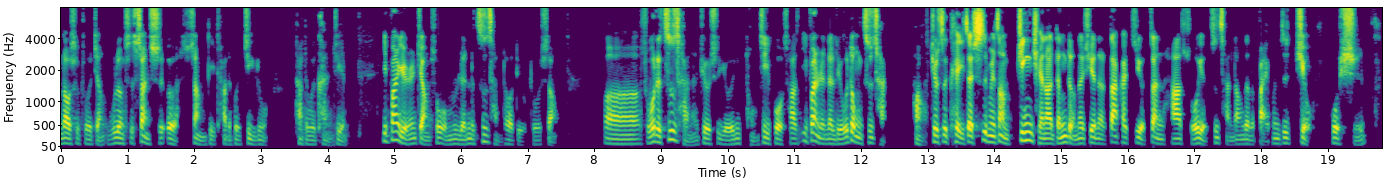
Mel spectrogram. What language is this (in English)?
Chinese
